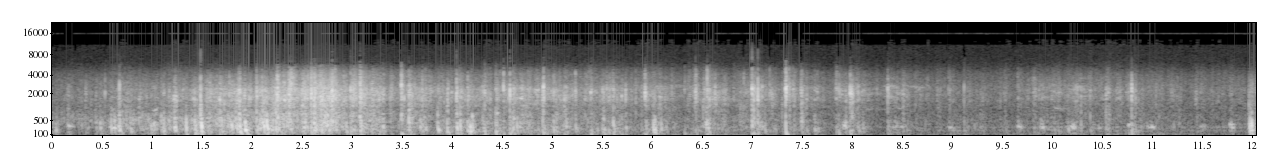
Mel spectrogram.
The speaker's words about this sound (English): He turns and leads the pony away.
